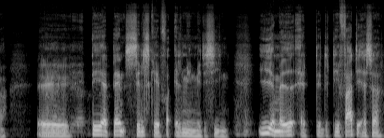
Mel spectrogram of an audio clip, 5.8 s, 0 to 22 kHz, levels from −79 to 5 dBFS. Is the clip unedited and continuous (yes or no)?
yes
